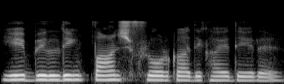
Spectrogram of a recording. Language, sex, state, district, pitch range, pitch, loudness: Hindi, female, Arunachal Pradesh, Lower Dibang Valley, 190-210 Hz, 205 Hz, -15 LUFS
